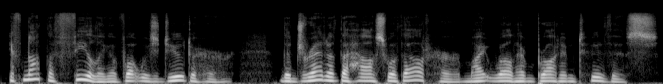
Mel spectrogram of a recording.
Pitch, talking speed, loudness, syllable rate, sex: 150 Hz, 215 wpm, -17 LUFS, 4.5 syllables/s, male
